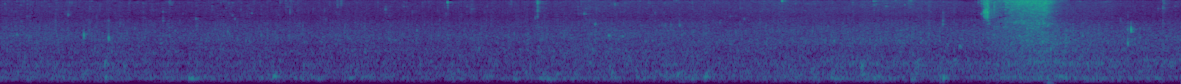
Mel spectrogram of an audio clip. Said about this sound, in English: I'm going to pop the laptop on a snowy log and hopefully you can hear me over the water and the bellbirds.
